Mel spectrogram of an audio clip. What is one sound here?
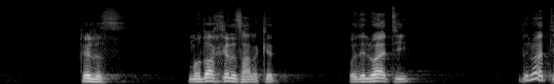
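An older man speaks with animation into a microphone, in short bursts with pauses.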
